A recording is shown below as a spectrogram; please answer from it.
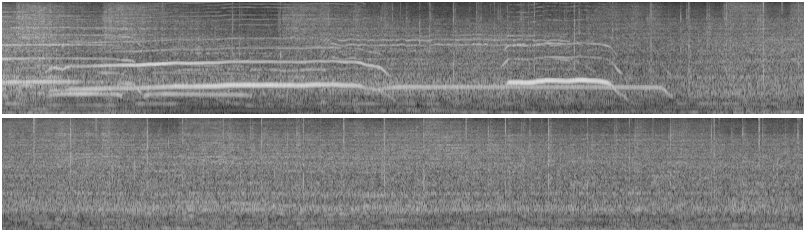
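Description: Loud live rock band playing in an arena, heard from the stands through a phone, with the crowd yelling and cheering. Long held notes that bend in pitch during the first six seconds, then a dense band-and-crowd wash with heavy bass from about ten seconds in.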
